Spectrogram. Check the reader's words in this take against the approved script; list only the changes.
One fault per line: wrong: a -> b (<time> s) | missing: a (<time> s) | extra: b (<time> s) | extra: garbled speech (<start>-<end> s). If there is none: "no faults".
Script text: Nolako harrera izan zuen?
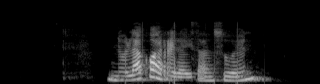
no faults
